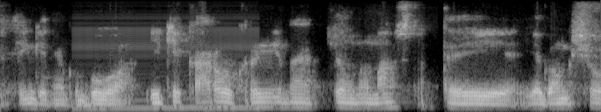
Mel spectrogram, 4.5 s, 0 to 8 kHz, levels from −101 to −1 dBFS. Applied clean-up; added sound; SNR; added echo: none; Musical instrument; 18 dB; none.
